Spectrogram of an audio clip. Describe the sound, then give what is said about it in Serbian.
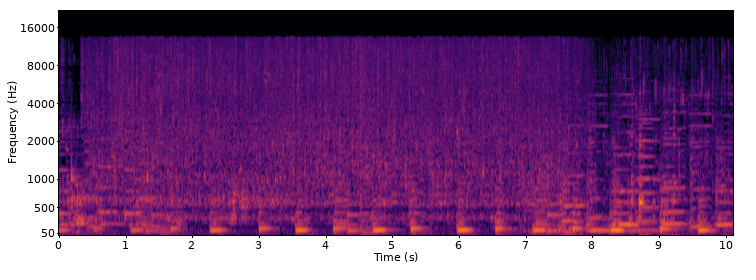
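Water rushing from a flushed toilet flooding a hotel room, a steady broad hiss and gush lasting throughout, running beneath a rhythmic pattern of low, pulsing musical notes. “Masije Chevassie unezvereno povlači vodu koja zatim ispunjava sobu”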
